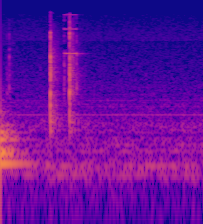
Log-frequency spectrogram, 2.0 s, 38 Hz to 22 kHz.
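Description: Two quick plastic button clicks on a Heliway 913 GPS quadcopter's handheld controller, the second with a brief high beep: the Sport button being pressed to start the IMU (gyro) calibration.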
